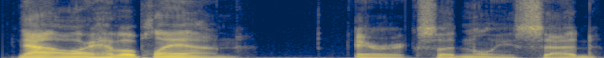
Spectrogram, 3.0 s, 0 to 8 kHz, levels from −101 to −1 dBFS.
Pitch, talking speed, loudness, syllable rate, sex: 105 Hz, 160 wpm, -21 LUFS, 5.0 syllables/s, male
